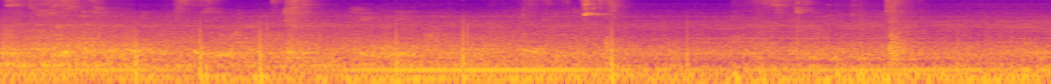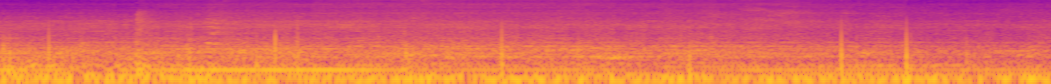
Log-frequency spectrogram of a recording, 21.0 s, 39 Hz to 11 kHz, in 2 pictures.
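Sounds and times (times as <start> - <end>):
vehicle engine hum: 0.0 - 21.0.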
